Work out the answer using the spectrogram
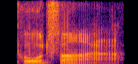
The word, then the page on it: portfire: British English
